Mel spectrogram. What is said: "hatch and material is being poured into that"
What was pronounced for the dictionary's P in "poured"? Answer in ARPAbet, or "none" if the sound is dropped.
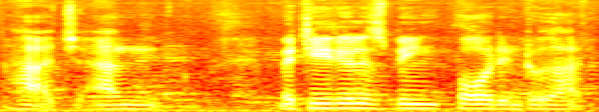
P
